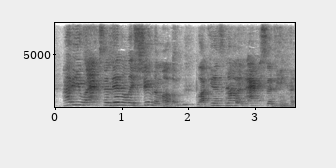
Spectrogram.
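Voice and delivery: loud, high-pitched mock indignation; retold outraged protest. Wounded man arguing with the shooter, retold outraged protest. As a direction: fire back incredulously, half laughing by the end.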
